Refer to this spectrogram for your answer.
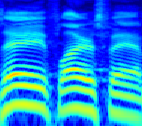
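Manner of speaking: put-on hint of Slovak accent in English. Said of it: "with a hint of Slovak".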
